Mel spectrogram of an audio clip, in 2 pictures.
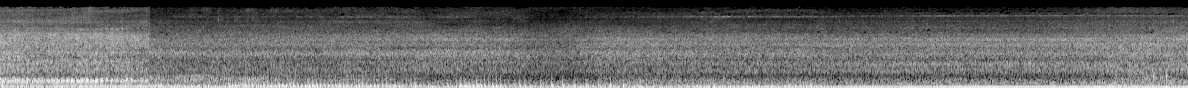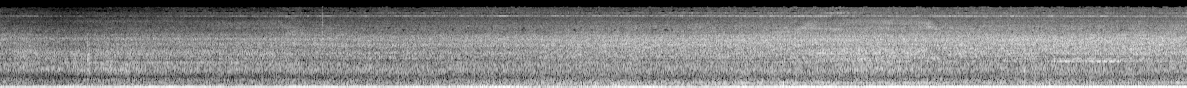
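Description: Heavy truck engine running steadily close by, a loud, even low rumble. A second, higher engine note cuts off about two seconds in.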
